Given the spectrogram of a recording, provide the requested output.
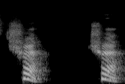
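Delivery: tr said as a bare blended sound; sound isolation. Shown as a demonstration. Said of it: "Let's try and say all the sounds".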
